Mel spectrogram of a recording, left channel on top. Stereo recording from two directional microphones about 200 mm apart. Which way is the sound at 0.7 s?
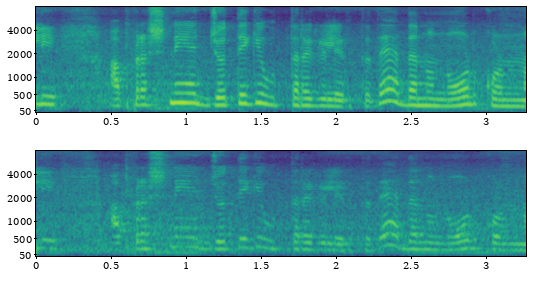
55° left (ahead or behind).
